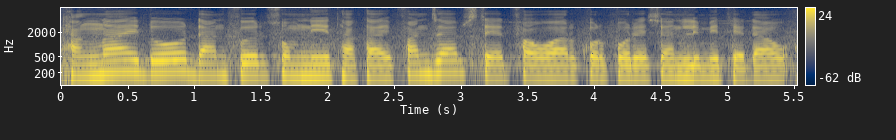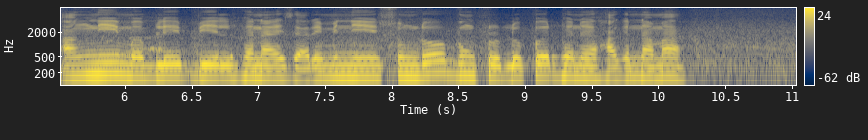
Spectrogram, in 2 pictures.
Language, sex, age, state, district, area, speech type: Bodo, male, 18-30, Assam, Kokrajhar, urban, read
